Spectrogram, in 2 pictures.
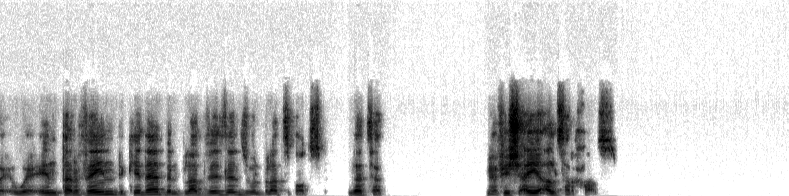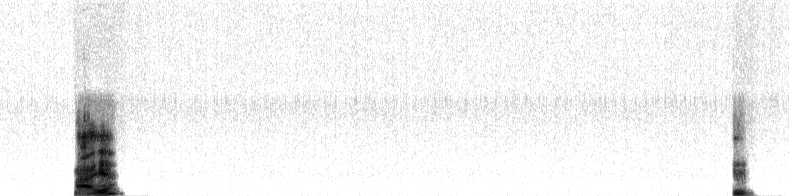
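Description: A man speaks calmly through an online call microphone, explaining.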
